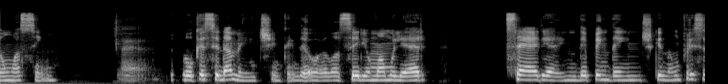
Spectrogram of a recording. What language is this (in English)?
Portuguese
